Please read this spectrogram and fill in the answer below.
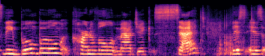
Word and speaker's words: Bum Bum: Sol de Janeiro I heard that it's actually pronounced boom cream not bum bum cream so it's the boom boom carnival magic set this is what the box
